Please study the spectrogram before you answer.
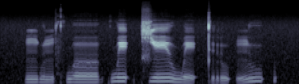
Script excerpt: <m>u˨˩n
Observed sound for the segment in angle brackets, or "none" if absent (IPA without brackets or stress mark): ŋ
